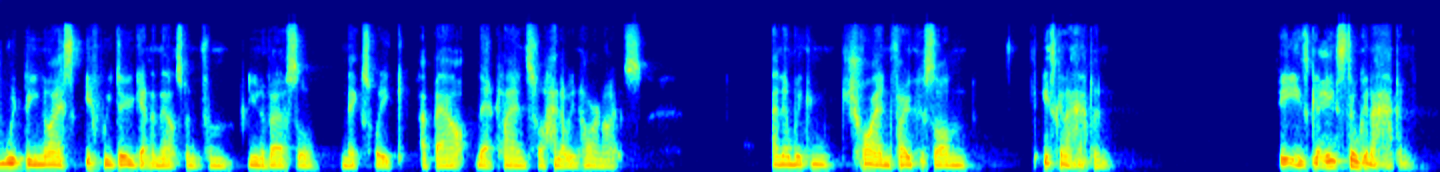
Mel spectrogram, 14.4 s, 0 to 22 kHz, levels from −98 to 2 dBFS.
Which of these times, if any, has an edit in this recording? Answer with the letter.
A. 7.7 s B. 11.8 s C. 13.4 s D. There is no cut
D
